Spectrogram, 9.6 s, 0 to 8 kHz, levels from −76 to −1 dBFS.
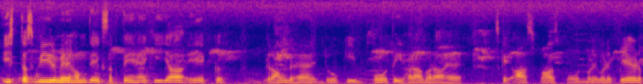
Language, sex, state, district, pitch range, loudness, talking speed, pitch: Hindi, male, Chandigarh, Chandigarh, 160-175 Hz, -20 LUFS, 160 wpm, 170 Hz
